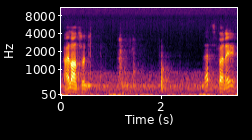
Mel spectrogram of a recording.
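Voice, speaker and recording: An actor playing a chatty, obliging ship's steward with a breezy manner in a 1930s radio drama. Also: male voice, mid-range voice, slow pace, lightly acted. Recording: tinny, faintly noisy 1930s radio.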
